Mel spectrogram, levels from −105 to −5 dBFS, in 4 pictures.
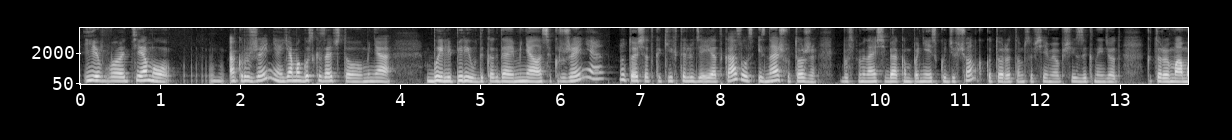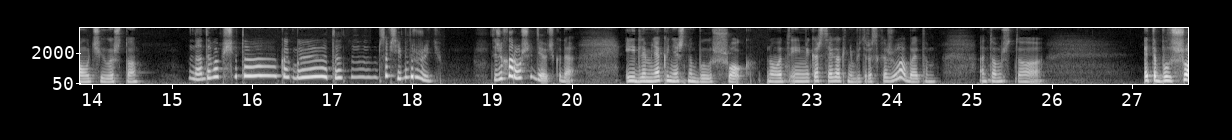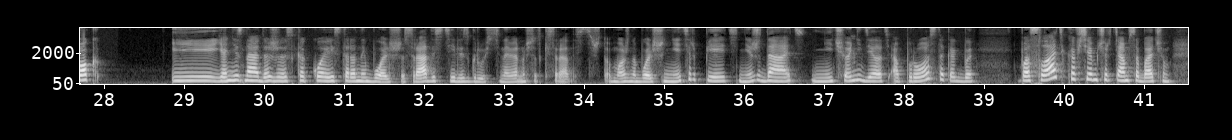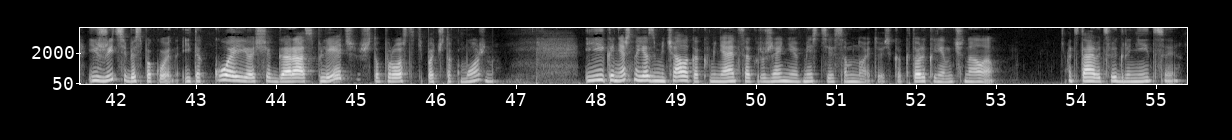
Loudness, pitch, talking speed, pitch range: -27 LUFS, 200 Hz, 165 wpm, 185-230 Hz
